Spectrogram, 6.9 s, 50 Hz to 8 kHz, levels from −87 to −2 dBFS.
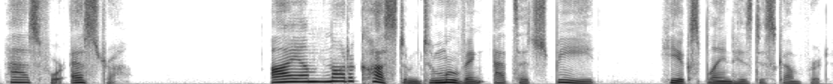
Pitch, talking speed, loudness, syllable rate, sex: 215 Hz, 130 wpm, -20 LUFS, 5.1 syllables/s, female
